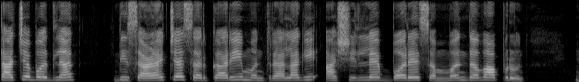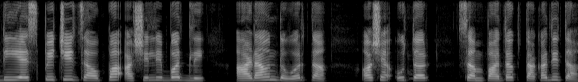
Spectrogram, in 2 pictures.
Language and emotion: Goan Konkani, neutral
